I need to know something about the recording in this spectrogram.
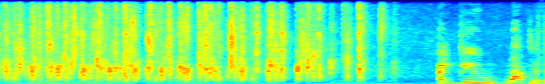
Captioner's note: applause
